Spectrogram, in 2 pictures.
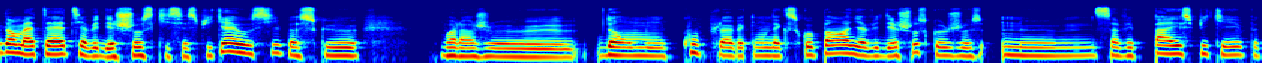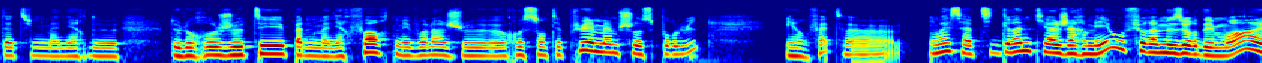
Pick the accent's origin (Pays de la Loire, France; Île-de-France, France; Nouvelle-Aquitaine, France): Pays de la Loire, France; Nantes; je suis euh, de Nantes depuis ma naissance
